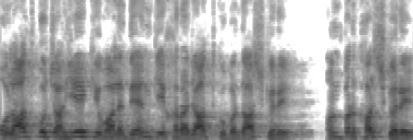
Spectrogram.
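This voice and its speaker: A man uses a raised, projected voice with ordinary pitch variation. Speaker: Islamic preacher. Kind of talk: Islamic sermon.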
